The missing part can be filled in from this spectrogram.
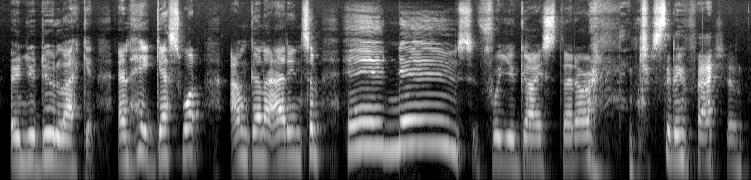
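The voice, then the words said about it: Silly put-on voice. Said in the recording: “you can listen to my silly voice, because it is silly.”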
